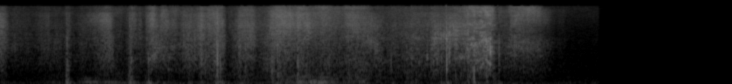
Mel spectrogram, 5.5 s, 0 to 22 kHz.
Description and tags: Rummaging in a pocket
Rummaging through a pocket and pulling out a folded piece of paper.
Recorded with AT2035.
